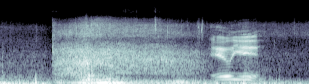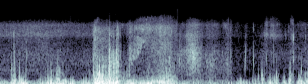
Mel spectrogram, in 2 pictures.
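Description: Wind rushes past a microphone outdoors.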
